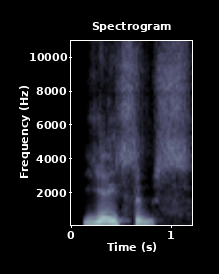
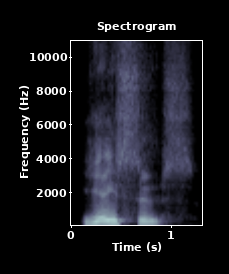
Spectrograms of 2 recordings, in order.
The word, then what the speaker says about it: Jesus: Hebrew but from Greek the letter J was used to make the y or Y sound so even when the King James Bible was translated our modern word Jesus was pronounced Yus Yus in 1611 all the way through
